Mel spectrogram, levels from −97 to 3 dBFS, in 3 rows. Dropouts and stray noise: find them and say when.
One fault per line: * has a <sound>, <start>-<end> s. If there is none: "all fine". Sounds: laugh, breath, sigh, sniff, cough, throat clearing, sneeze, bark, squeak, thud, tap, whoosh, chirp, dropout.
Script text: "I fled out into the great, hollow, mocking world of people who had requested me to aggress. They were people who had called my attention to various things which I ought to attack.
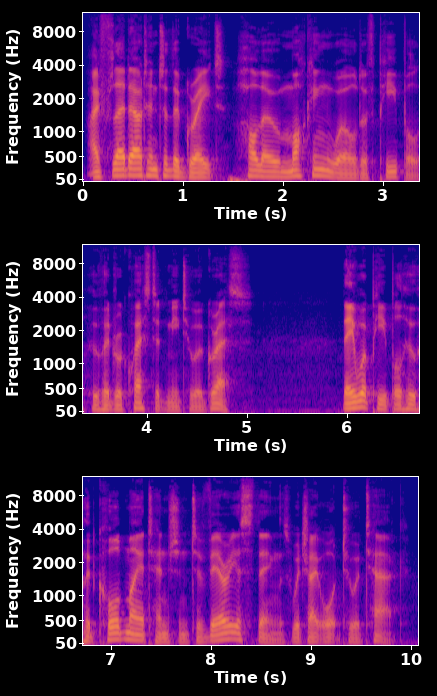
all fine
